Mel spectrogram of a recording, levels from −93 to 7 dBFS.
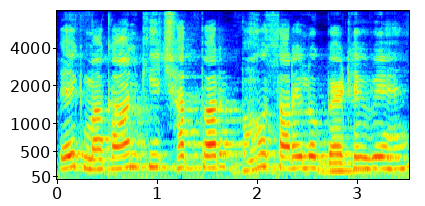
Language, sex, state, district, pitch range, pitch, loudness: Hindi, male, Uttar Pradesh, Lalitpur, 195-215 Hz, 205 Hz, -16 LUFS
